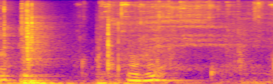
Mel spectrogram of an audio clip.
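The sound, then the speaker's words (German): Keys jangle and click as an office door is locked, giving a few bright metallic clinks and rattles spread over about three seconds. “Ich muss erst mal mein Büro abschließen.”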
